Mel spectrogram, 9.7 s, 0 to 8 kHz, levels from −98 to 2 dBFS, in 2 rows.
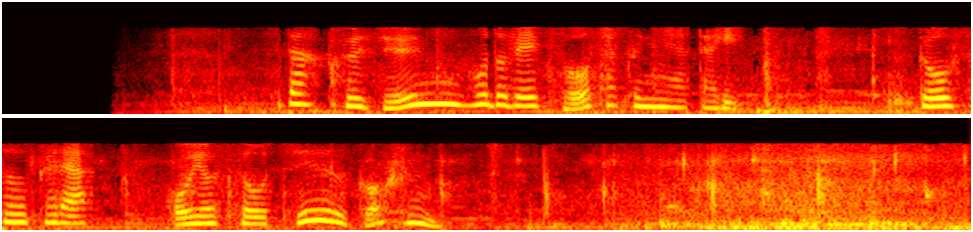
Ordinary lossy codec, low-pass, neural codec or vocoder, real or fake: AAC, 16 kbps; 7.2 kHz; codec, 16 kHz, 2 kbps, X-Codec, HuBERT features, trained on balanced general audio; fake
